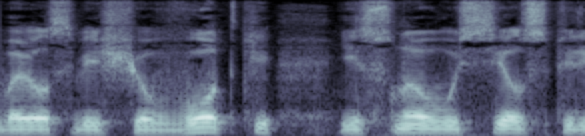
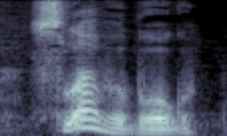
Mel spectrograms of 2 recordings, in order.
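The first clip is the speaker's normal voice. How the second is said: ordinary delivery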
